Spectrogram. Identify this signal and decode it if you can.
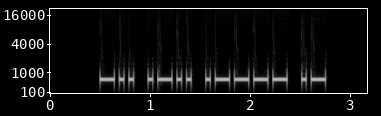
Morse code, heard as a keyed tone, about 25 wpm, 700 Hz. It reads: DL1A
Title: DXCC-100 Call Signs - 4 Characters - Repeated 3x - 25wpm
